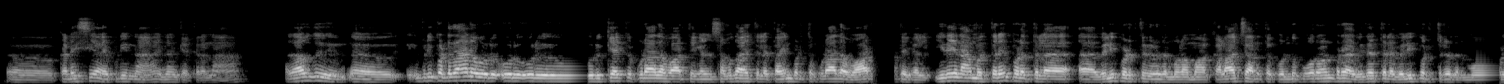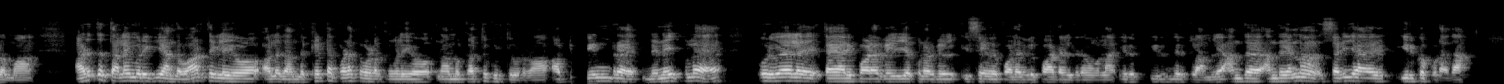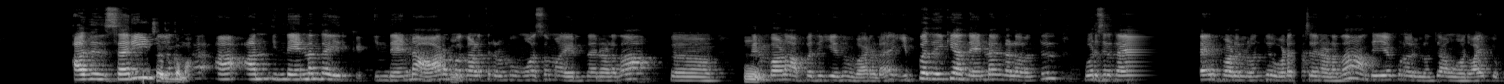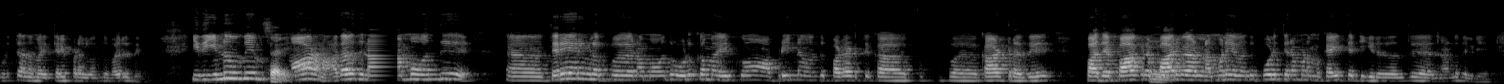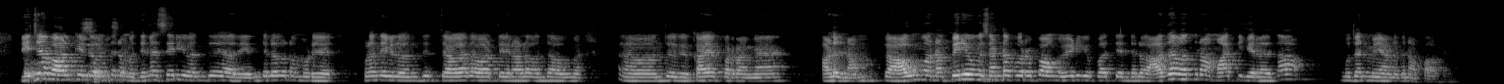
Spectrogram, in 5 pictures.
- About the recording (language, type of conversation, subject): Tamil, podcast, நமது கலாசாரம் படங்களில் உண்மையாகப் பிரதிபலிக்க என்னென்ன அம்சங்களை கவனிக்க வேண்டும்?
- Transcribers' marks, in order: mechanical hum; distorted speech; tapping; static; other noise; other background noise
